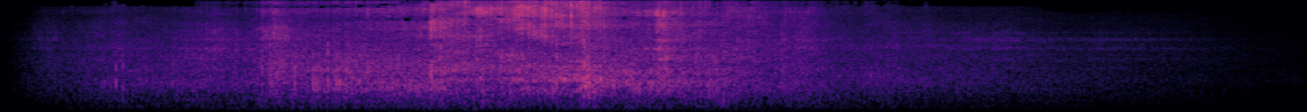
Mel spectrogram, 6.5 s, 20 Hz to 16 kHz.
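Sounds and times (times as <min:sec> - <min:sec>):
ice skate passing by with a slow scrape on a rink: 0:01.0 - 0:04.2.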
